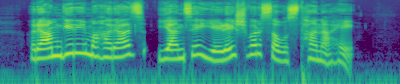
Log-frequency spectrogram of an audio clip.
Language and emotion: Marathi, neutral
